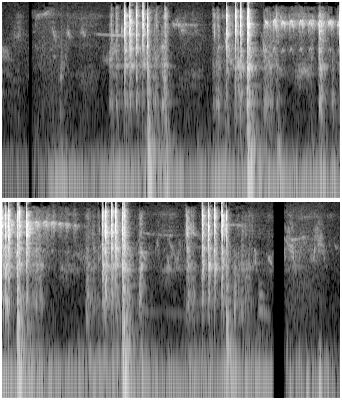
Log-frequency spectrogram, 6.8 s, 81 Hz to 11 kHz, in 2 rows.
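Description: Bolts on the front brake caliper of a 2008 Mazda 3 being loosened, likely with a 17 mm wrench: a string of sharp metallic ratcheting clicks in short bursts over a steady low hum, close to the microphone.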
